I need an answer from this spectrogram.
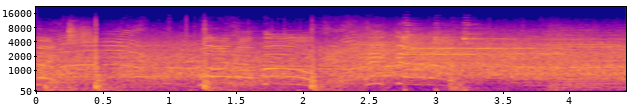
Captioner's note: bell dinging; bright music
